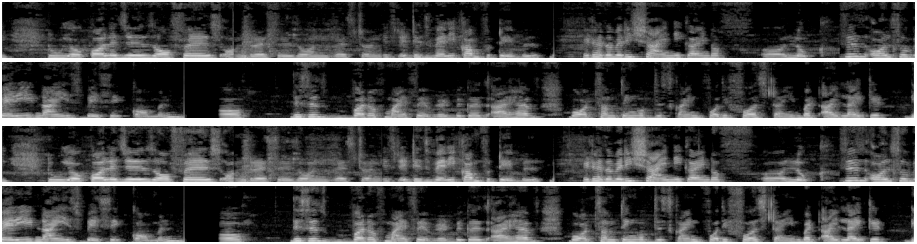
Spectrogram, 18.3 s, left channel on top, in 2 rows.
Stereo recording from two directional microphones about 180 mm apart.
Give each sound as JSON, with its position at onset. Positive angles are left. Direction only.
{"t": 0.5, "sound": "a woman's voice", "side_deg": -20}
